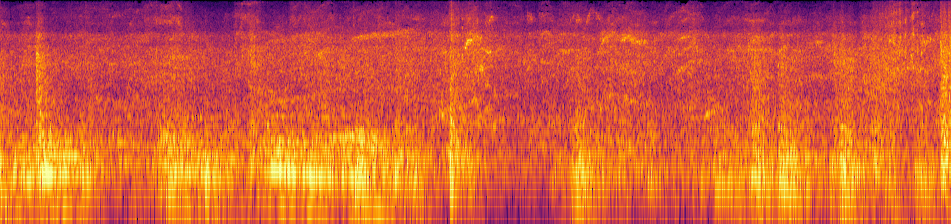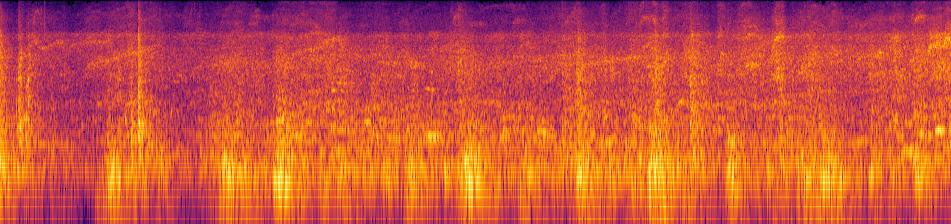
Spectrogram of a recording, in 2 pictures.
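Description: Several electric radio-controlled short course cars racing on an indoor track, their motors whining high and rising and falling as they accelerate and brake, with occasional sharp knocks.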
